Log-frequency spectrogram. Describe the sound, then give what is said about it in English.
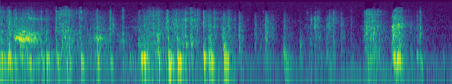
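The hooves of a peddler's lame horse clip-clop in a steady, uneven rhythm, fairly loud, continuing for several seconds as his wagon pulls into the yard. “My horse went lame on me other ways.”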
